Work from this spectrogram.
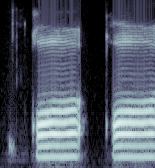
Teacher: Oh, kof ini tadi bagus karena pangkal lidah di sini naik. Nah, di pangkal lidah ya, bukan di ujung ya. Pangkal lidah ini dekat tenggorokan. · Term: qaf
